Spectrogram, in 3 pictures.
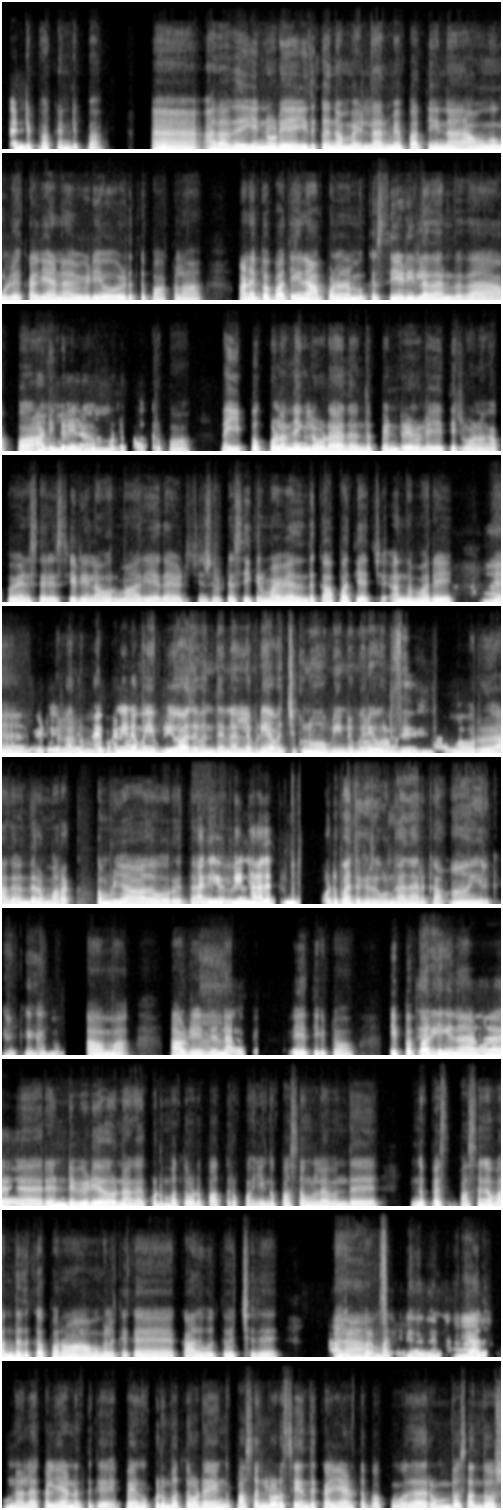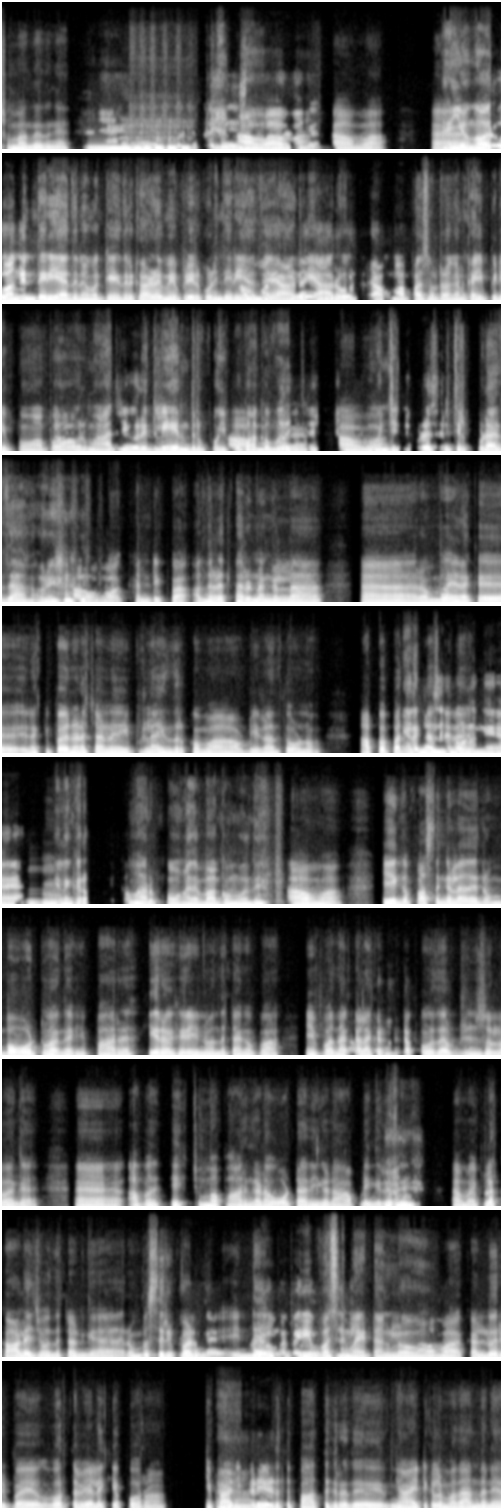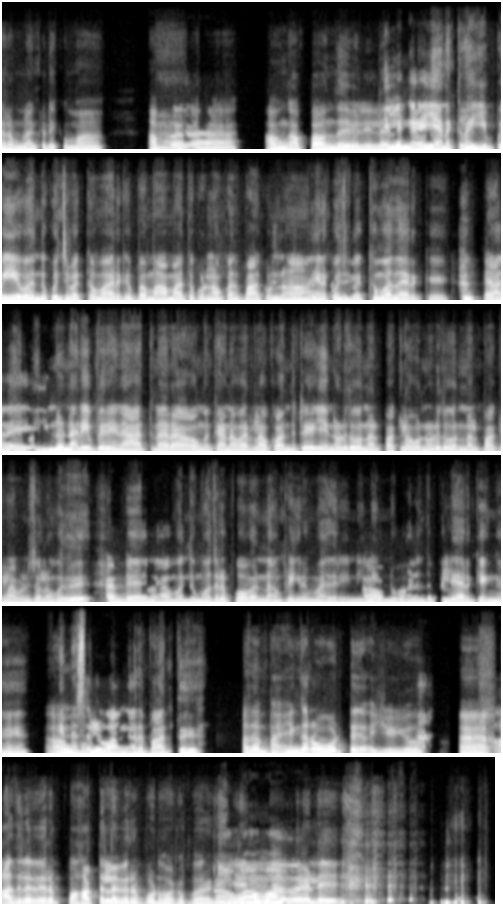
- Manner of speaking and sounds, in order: other background noise; in English: "பென் டிரைவல"; mechanical hum; in English: "ட்ரை"; distorted speech; chuckle; static; laughing while speaking: "ஆ இருக்கு இருக்கு"; in English: "பென்ட்ரைவ்ல"; laugh; unintelligible speech; laughing while speaking: "அப்டின்னு"; drawn out: "ஆ"; laughing while speaking: "அத பார்க்கும்போது"; chuckle; drawn out: "அப்ப"; laugh; laughing while speaking: "கண்டிப்பா"; laughing while speaking: "எனக்கு கொஞ்சம் வெக்கமா தான் இருக்கு"; chuckle; laughing while speaking: "நீங்க இன்னும் வளர்ந்த பிள்ளையா இருக்கேங்க. என்ன சொல்லுவாங்க அத பார்த்து?"; other noise; singing: "என்னவளே?"; laugh
- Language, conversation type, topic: Tamil, podcast, வீட்டிலேயே குடும்ப வீடியோக்களைப் பார்த்த அனுபவம் உங்களுக்கு எப்படி இருந்தது?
